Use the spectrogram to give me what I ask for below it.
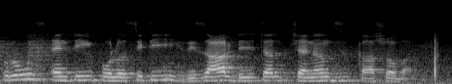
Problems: constant background noise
